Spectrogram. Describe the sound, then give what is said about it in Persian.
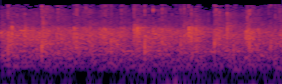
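Audience applause, a dense, steady wash of many hands clapping at an even level from start to finish. “امروز محکم میتونی تشویق کنین.”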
